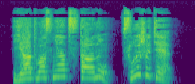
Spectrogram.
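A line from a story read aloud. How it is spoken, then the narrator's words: Heated shout. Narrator (Russian): крикнул француз запальчиво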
